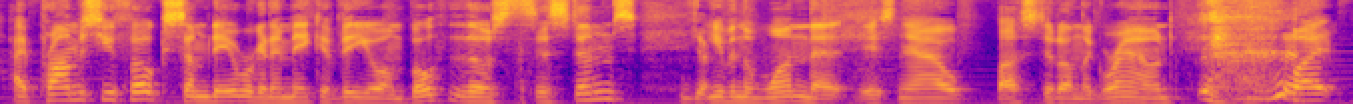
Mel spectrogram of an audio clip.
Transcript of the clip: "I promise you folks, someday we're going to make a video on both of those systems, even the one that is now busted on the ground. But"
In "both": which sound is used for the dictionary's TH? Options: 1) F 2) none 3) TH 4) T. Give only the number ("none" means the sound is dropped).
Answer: 3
